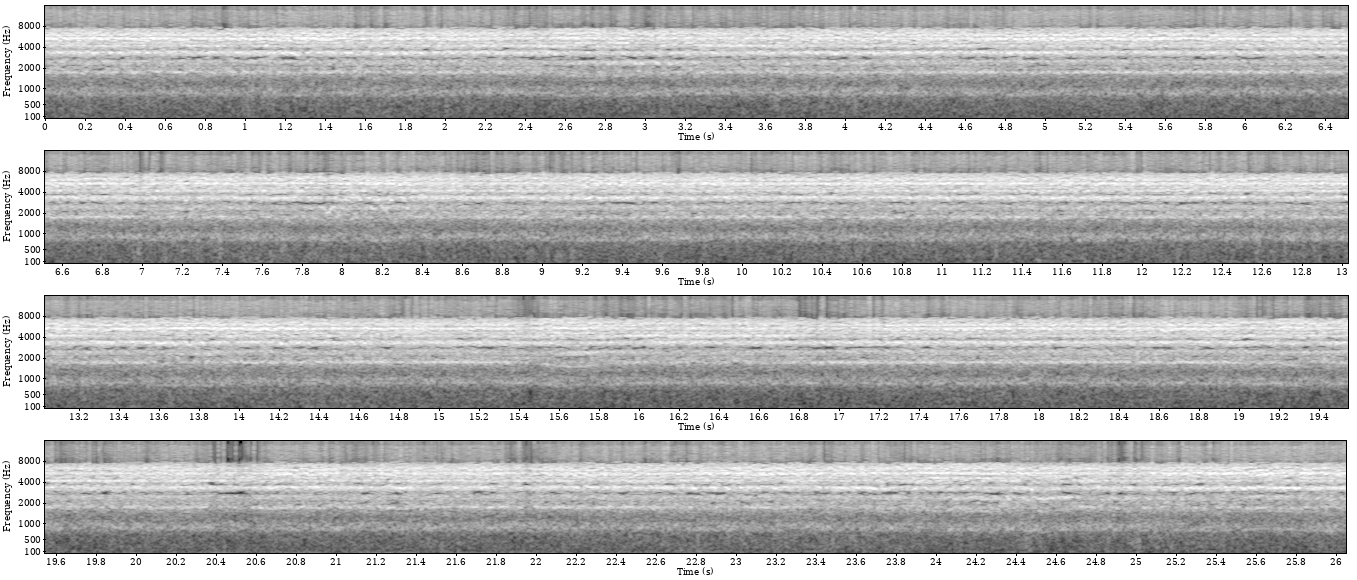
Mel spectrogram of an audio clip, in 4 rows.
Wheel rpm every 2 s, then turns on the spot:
230, 220, 230, 230, 230, 230, 230, 230, 230, 230, 230, 230, 220.
none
